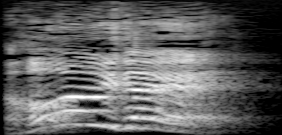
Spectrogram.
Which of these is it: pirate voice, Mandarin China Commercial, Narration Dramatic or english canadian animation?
pirate voice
